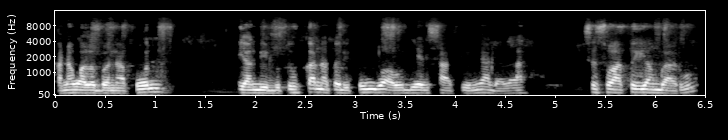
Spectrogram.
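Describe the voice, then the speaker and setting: An Indonesian man moderating a journalism training session, speaking in a measured way with many hesitations. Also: mid-range voice, fairly even intonation, mellow, breathy edge, low-quality recording. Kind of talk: workshop moderation, lecturing.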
